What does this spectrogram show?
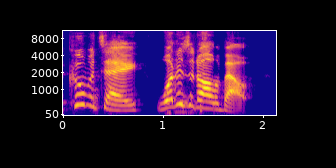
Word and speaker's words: Kumite: I've heard so many people pronounce it wrong. A lot of people being like, "Oh, the Kumite is on tonight." But let's set the record straight. It's the Kumite.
